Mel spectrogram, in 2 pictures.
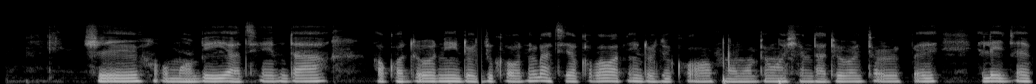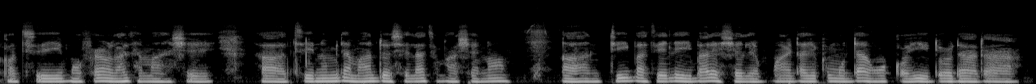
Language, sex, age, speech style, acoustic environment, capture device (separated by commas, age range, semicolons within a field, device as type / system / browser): Yoruba, male, 25-34, focused, nature, mobile / Linux / Chrome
